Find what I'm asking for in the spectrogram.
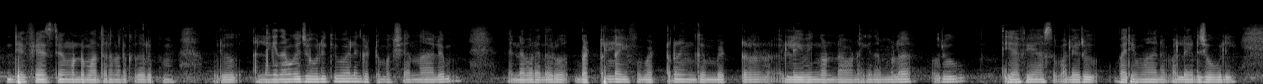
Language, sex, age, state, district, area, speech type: Malayalam, male, 18-30, Kerala, Idukki, rural, spontaneous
